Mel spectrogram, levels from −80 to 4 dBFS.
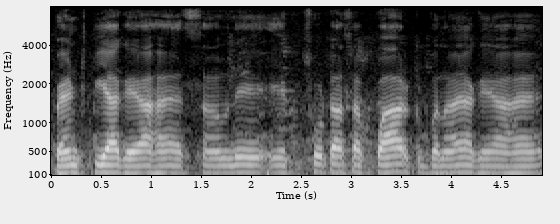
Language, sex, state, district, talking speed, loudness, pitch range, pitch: Hindi, male, Bihar, Katihar, 145 wpm, -18 LUFS, 125-130 Hz, 125 Hz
